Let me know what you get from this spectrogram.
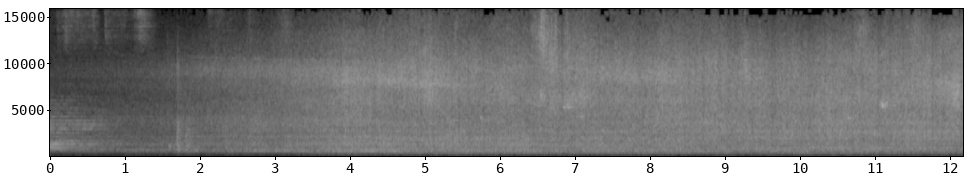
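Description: Hokusō Railway 7260-series electric train passing close by. A horn note cuts off just after the start, then the steady rumble and clatter of the wheels on the rails swells over the first few seconds and holds while the cars go past.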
